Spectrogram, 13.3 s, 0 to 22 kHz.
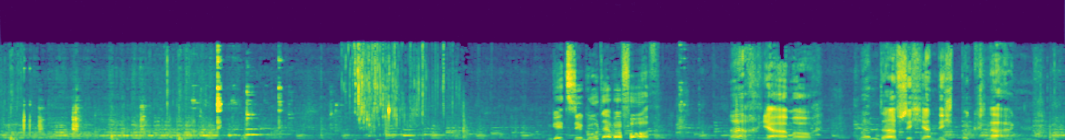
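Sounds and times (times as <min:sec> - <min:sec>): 
glassware clinking: 0:00.1 - 0:05.9
beer pouring from a tap into a glass: 0:04.3 - 0:05.8
speech: 0:06.9 - 0:08.3, 0:09.1 - 0:12.8
laughter: 0:09.1 - 0:13.2.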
